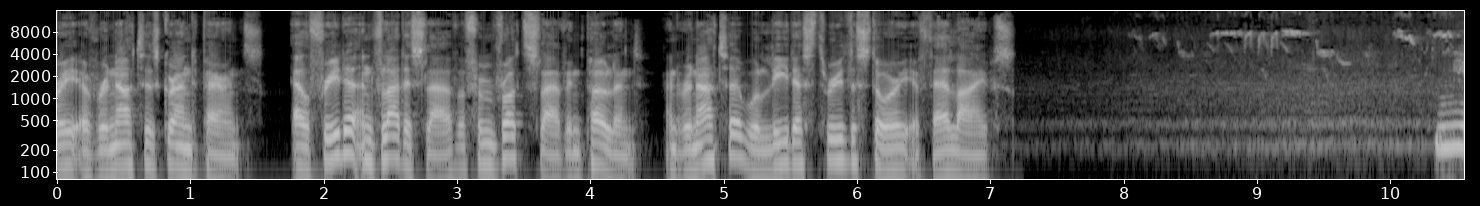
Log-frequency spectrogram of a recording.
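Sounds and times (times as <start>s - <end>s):
speech: 0.0s - 7.2s, 10.3s - 10.5s
many bees buzzing around garden hives: 7.2s - 10.5s
faint bird chirps: 8.0s - 10.5s.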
